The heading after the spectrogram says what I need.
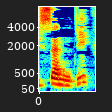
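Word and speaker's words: senti: So if it's closed E, oh, there is actually sɛnti and accɛnti.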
